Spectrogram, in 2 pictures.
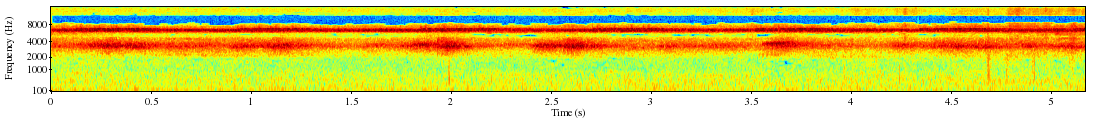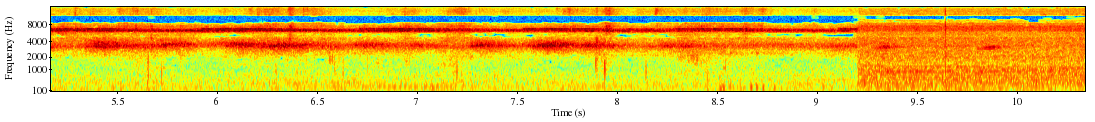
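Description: Chorus of night insects, chirring steadily in two high-pitched tones, the lower one pulsing unevenly. It cuts off suddenly about nine seconds in.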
